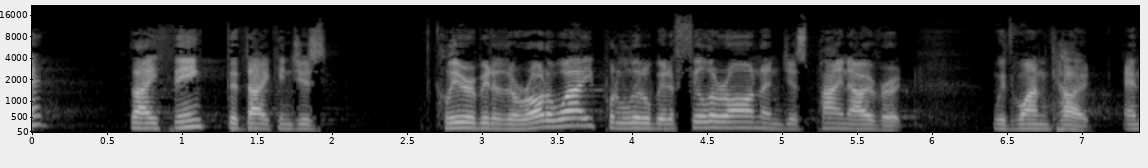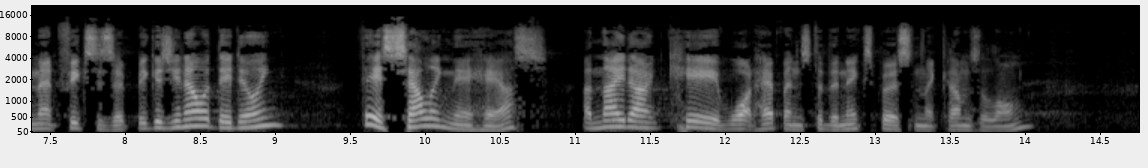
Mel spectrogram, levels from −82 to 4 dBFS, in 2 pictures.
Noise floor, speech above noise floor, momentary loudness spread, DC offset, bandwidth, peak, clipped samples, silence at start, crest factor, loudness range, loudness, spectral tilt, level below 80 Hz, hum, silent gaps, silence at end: -72 dBFS; 44 dB; 13 LU; under 0.1%; 16.5 kHz; -6 dBFS; under 0.1%; 0 s; 24 dB; 4 LU; -27 LUFS; -2.5 dB/octave; -70 dBFS; none; none; 0.7 s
